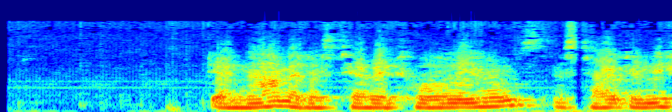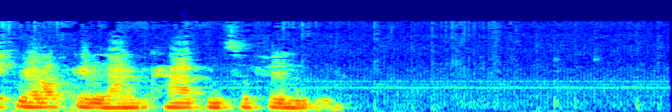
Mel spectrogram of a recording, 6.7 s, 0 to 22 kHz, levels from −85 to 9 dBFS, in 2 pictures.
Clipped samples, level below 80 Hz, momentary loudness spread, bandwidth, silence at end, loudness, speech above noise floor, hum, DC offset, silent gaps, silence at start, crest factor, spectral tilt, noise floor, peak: under 0.1%; -38 dBFS; 8 LU; 11.5 kHz; 1.65 s; -10 LUFS; 33 dB; none; under 0.1%; none; 0.85 s; 12 dB; -7.5 dB/octave; -42 dBFS; 0 dBFS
